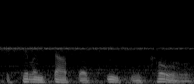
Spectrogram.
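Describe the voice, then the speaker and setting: An actor playing a steady, plain-spoken cowboy sleuth with folksy American speech in 1950s radio drama style. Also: male voice, fairly low pitch, brisk, natural voice. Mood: reasoning, firm. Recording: muffled, hissy 1950s radio recording.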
